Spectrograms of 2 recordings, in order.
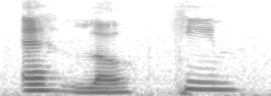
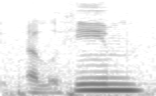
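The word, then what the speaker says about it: אֱלֹהִים: that's the L remember then there's a DOT next to it there so that's the l e that's a e sound Elohim so that's Elohim this is so that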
